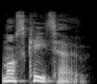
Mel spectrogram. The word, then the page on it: mosquito: British English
